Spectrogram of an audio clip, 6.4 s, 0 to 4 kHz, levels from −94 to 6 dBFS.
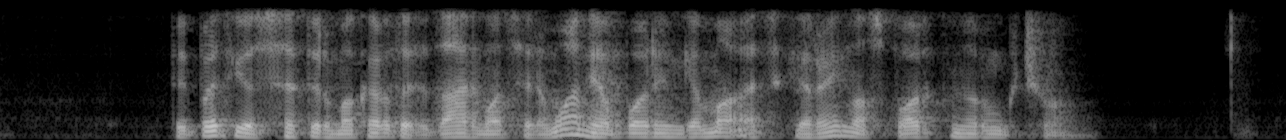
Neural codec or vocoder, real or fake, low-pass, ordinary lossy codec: codec, 16 kHz, 0.7 kbps, FocalCodec; fake; 3.6 kHz; AAC, 24 kbps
